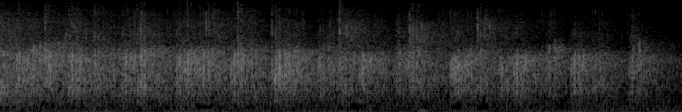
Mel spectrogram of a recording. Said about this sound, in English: Give him a round of applause again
